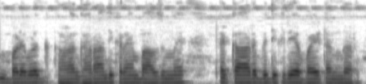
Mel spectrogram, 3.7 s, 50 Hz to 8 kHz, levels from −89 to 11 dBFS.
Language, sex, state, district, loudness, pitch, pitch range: Hindi, male, Bihar, West Champaran, -16 LUFS, 125 Hz, 120-130 Hz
